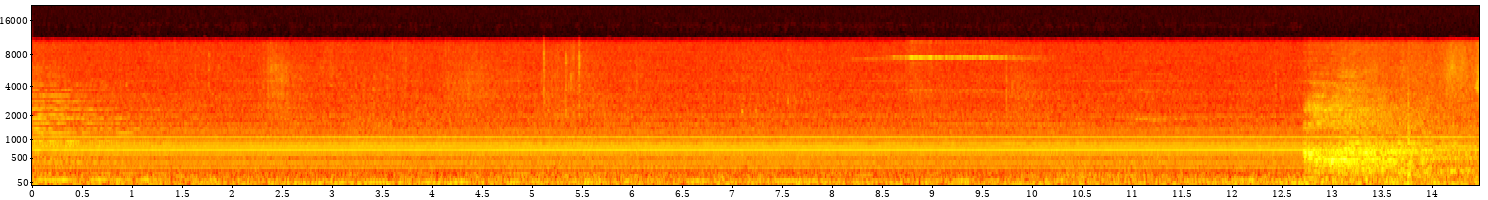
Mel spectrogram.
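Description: A chord held steadily on a keyboard instrument, with several notes sounding together and unchanging. Near the end a louder voice comes in.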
